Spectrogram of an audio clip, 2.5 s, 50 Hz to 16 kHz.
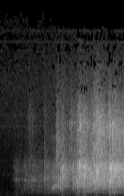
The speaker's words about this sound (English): I appreciate those claps because I studied for about 20 hours for this sermon, and I studied for that about 17 of those 20.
